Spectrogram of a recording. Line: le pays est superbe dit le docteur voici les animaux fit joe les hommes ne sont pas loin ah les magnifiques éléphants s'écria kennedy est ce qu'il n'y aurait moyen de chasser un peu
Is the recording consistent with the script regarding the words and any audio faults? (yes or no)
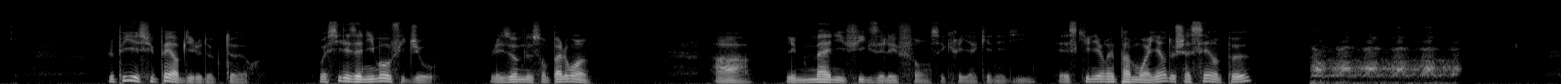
no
